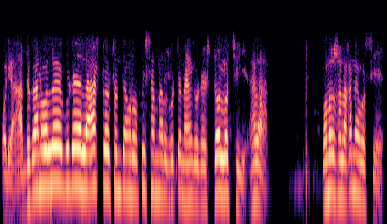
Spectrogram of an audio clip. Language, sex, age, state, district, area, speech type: Odia, male, 18-30, Odisha, Nabarangpur, urban, conversation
